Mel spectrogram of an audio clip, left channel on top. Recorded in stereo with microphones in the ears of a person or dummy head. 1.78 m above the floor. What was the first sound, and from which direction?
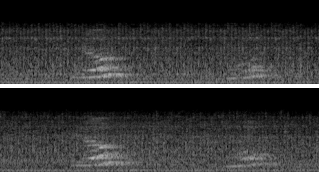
A child speaking, 40° right (ahead or behind).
